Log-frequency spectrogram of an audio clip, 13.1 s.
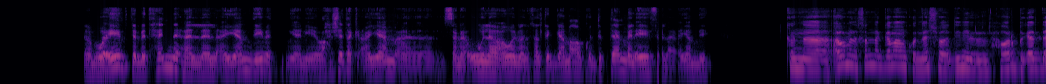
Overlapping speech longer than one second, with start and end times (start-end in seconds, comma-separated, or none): none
